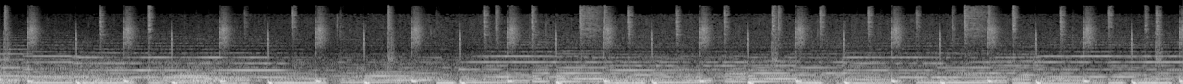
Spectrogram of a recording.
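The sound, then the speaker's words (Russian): Heavy rain pours down in a dense, steady hiss that fills the whole clip, mixed with music carrying a regular percussive beat and low bass notes. “Ливень закончится вскоре”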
